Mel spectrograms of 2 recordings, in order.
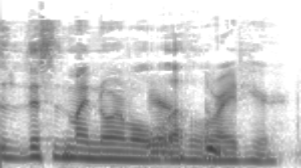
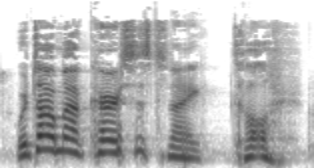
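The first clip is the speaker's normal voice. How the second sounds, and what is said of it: Yelling, very loud. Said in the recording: “You're super loud in my ear... I'm yelling into the phone... You were yelling into my phone”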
